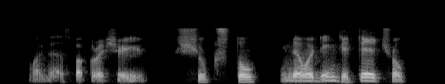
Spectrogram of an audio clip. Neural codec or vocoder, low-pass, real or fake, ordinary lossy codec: autoencoder, 22.05 kHz, a latent of 192 numbers a frame, VITS, trained on one speaker; 5.4 kHz; fake; MP3, 48 kbps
